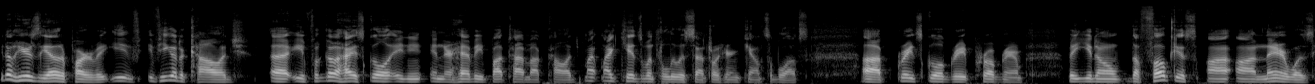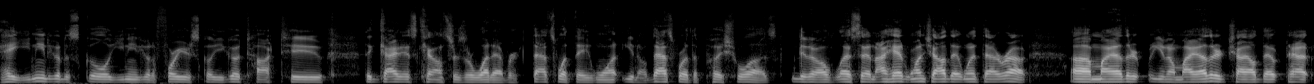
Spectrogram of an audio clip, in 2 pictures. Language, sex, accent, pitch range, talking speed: English, male, American, 115-130 Hz, 250 wpm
